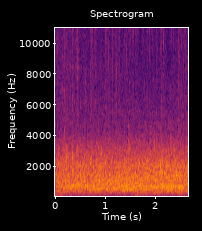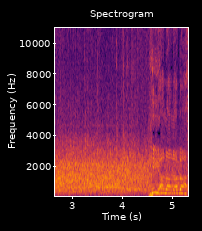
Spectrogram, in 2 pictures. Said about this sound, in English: One more time, let's clap our hands together and give God the praise.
